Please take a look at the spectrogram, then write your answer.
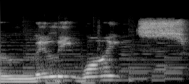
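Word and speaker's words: Lilywhites: you pronounced that correctly would you like to put the uh extra emphasis on the w lilly white's better better thank you thank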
